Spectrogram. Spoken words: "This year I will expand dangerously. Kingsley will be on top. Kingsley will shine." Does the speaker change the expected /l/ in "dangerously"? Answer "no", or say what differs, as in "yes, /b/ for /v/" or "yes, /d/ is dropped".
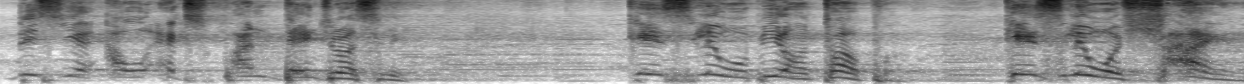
no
